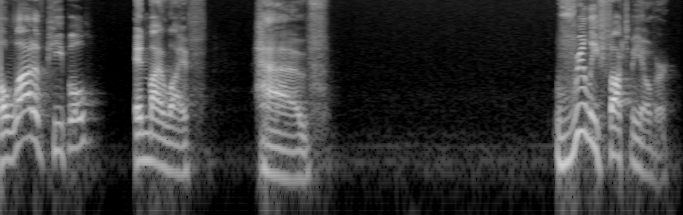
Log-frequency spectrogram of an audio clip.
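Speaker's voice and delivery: voice welling with emotion, swooping pitch. A content creator talking about people in their life, getting emotional. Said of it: "I'm getting emotional".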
